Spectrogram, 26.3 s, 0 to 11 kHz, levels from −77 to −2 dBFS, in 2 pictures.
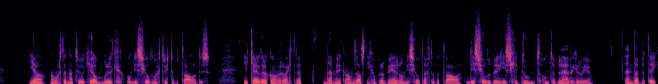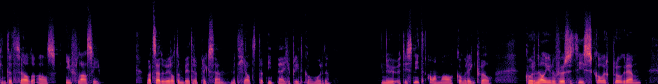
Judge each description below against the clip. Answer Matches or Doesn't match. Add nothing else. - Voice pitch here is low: Matches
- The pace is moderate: Matches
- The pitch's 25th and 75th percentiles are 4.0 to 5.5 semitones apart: Doesn't match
